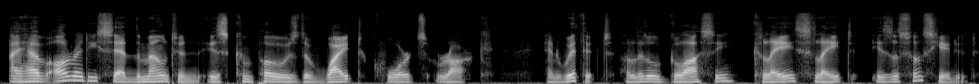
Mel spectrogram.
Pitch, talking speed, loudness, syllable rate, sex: 120 Hz, 135 wpm, -20 LUFS, 4.0 syllables/s, male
